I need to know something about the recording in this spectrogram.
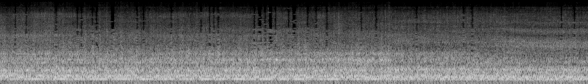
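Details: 1984 Workhorse GT100 with stock 212 Predator single-cylinder swap, mowing via factory PTO deck; even steady drone holding constant pitch under mowing load, no misses or knocks; healthy engine under load.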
